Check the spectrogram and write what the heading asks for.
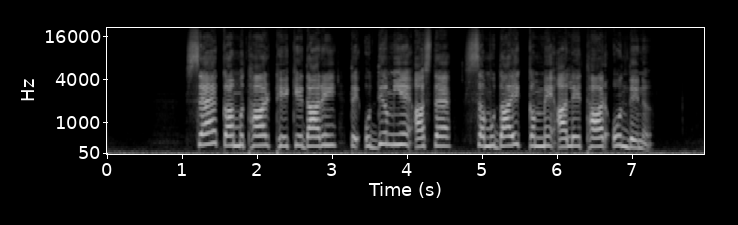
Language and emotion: Dogri, neutral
